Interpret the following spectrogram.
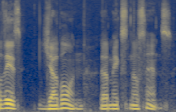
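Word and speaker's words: jabón: Technically, the J sounds more of an H. Or arguably for some people, depending on the country, it might sound as a soft G.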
